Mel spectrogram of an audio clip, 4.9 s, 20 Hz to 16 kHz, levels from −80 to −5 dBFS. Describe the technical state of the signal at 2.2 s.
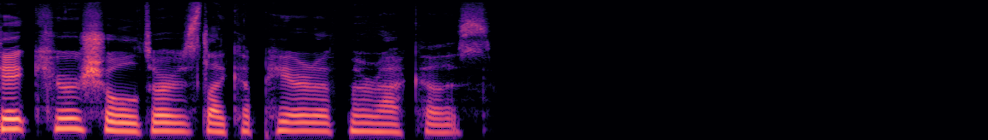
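At 2.2 s the speech signal is intact, with no dropout, distortion, glitch or other fault audible at that moment.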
